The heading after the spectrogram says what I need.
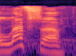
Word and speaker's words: lefse: And I made the mistake of pronouncing it wrong, so I thank Liz for giving me the correct pronunciation. A lefse it's odd because it's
